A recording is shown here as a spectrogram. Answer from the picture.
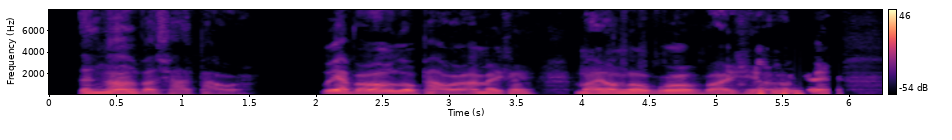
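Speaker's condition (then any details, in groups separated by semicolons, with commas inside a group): Tongue cancer; recovering, tongue exercises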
